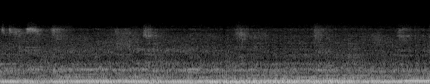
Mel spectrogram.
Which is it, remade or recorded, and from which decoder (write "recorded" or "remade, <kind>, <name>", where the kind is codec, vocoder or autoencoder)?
remade, codec, SNAC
